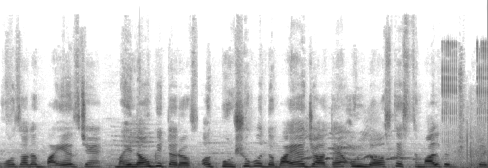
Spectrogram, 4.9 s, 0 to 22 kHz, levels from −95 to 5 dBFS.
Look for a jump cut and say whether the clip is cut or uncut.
cut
